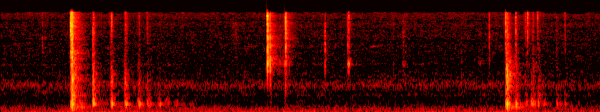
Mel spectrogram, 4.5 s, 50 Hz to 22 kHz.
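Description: A metal utility-knife blade scrapes and scores the surface of a solid, rectangular, hand-sized translucent glycerin bar soap with green and red swirls, held in the hand. Three bursts of short, crisp scraping clicks stand out over a quiet background, each with a bright attack and a brief hollow tone. The audio is 8D-processed.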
